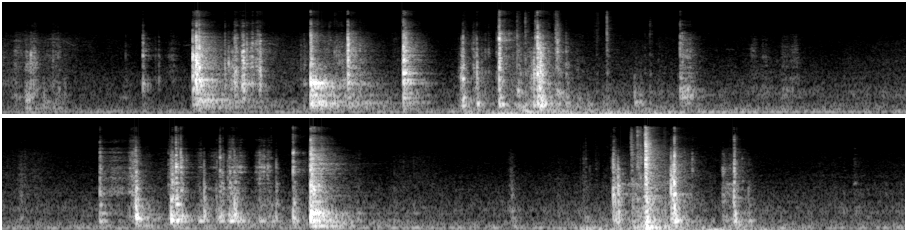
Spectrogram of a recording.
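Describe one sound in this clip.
A disc player's lid clicks open and shut.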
